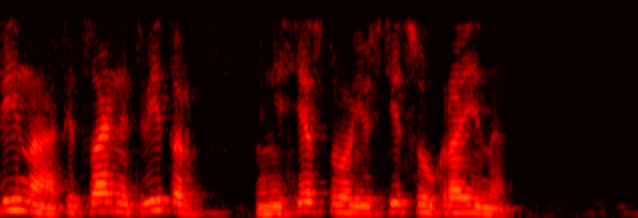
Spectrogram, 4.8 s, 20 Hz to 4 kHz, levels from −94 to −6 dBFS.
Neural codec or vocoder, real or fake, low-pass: none; real; 3.6 kHz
